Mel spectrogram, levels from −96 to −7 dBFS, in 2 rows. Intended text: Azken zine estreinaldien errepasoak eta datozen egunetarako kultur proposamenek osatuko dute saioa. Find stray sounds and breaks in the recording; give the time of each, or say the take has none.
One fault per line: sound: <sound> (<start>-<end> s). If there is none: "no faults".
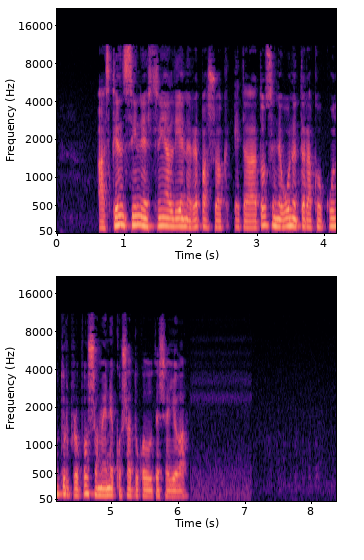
no faults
